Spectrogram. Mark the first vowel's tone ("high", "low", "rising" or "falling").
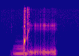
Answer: low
